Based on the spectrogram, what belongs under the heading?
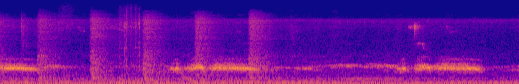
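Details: Cooing of a captive spotted dove, a sound for prompting breeding birds to lay; short, low, throaty coo phrases recur every two to three seconds, with scattered clicks and a faint high chirp.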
